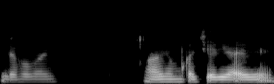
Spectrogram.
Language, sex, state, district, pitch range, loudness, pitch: Hindi, male, Uttar Pradesh, Jyotiba Phule Nagar, 115-125 Hz, -21 LUFS, 120 Hz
